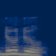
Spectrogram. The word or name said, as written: duduk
